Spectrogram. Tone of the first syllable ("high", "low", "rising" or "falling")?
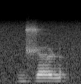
high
